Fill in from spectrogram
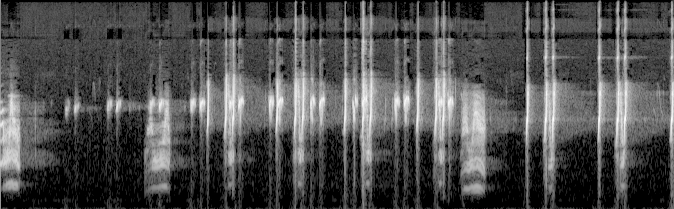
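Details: A female common quail, recorded in Potohar, Punjab, Pakistan, where such calls are used for quail hunting, gives short, high chirping notes, often in quick pairs, mixed with a few harsher rasping calls, irregularly about once a second.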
